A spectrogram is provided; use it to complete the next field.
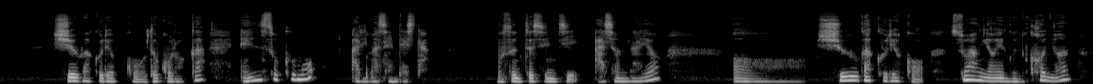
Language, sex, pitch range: Korean, female, 140-190 Hz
